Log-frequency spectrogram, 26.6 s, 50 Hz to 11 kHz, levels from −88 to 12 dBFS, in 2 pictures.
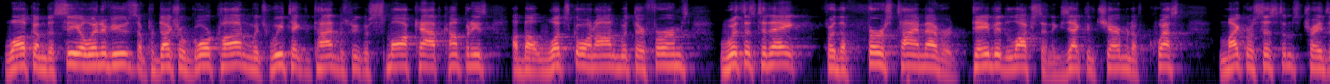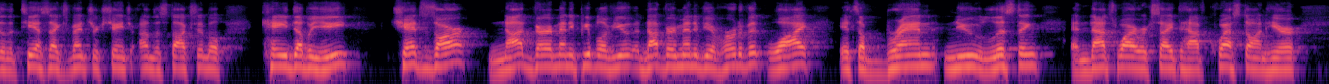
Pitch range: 135-165 Hz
